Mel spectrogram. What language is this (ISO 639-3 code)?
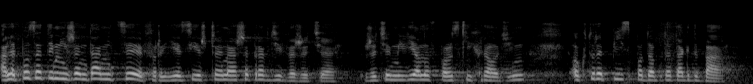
pol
